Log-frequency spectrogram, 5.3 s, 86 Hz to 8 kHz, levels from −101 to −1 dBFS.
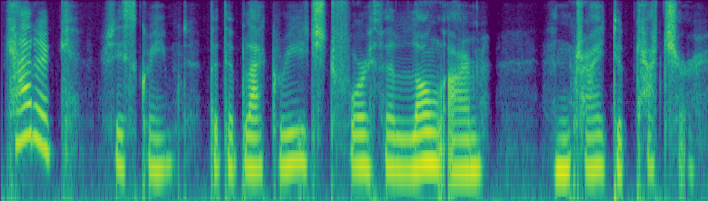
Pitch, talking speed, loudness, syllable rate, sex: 200 Hz, 180 wpm, -18 LUFS, 4.3 syllables/s, female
